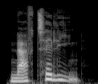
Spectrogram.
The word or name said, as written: naftalin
